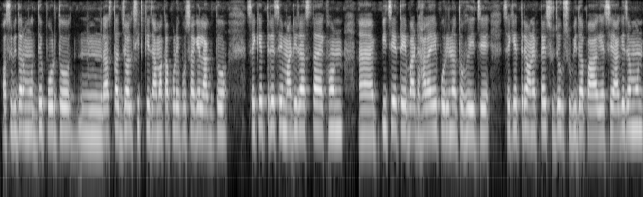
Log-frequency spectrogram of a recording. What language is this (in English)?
Bangla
